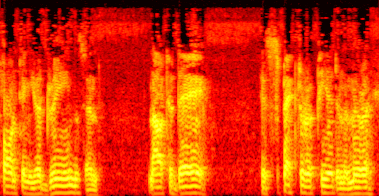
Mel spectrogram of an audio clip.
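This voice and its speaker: An actor playing an older male doctor who speaks in a calm, fatherly, reasoning way in a 1970s radio drama. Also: low voice, measured pace. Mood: soothing. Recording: narrow old radio broadcast.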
